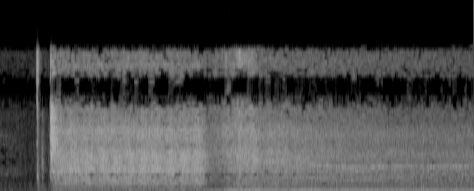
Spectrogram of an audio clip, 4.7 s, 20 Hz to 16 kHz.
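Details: Jaguar XK8 V8, first start since 2015 on 7-year-old petrol, cold weather, new oil, new fuel pump, system bled, relay refitted: starter whirs briefly, then catches and settles into steady even idle with oil pressure, no knocks or misses.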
